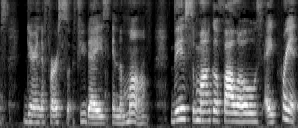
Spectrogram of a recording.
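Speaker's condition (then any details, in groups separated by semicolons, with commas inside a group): No condition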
